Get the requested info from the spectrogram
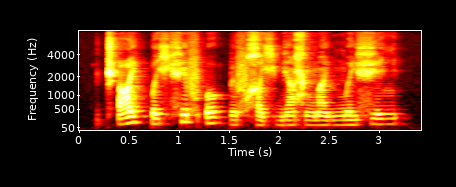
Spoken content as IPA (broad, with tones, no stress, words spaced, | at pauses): t͡ʃʼɑ˨˦jk͡pə˨çfʲə̃˦f ʔo˦k͡pʏ˨fχa˨ç bʲã˨ħŋ͡mã˨j ŋ͡mɘ˨j fʲe˦ʎ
